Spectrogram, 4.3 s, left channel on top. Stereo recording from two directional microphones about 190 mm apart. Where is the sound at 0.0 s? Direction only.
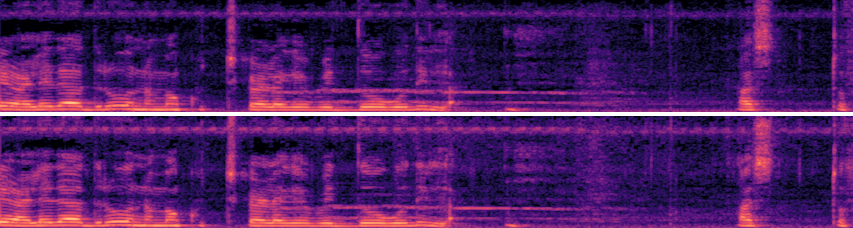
30° right (ahead or behind).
